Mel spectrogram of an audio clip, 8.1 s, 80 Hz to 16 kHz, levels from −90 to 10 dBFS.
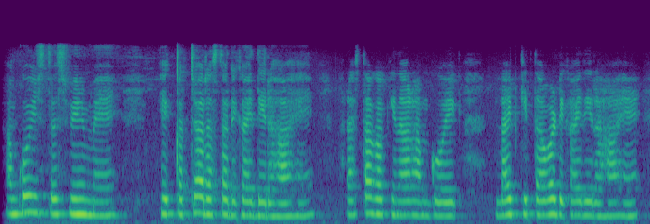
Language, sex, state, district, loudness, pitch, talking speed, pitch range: Hindi, female, Arunachal Pradesh, Lower Dibang Valley, -18 LUFS, 230 Hz, 170 wpm, 220-240 Hz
